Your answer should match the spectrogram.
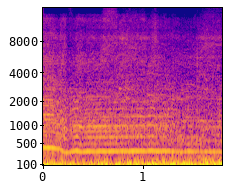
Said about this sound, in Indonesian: memberi sensasi merdunya suara 4 silinder ke pengendara dan pengguna jalan sekitar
